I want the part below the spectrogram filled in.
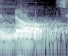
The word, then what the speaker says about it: Knollys: And it's spelled K-N-O-L-L-Y-S. It looks like Knollys, but it's pronounced Knowles.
